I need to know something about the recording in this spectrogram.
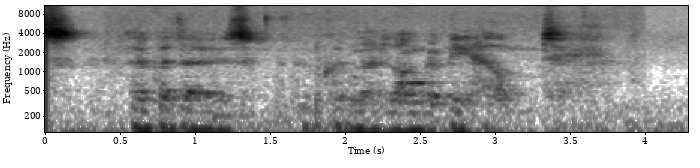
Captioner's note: none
